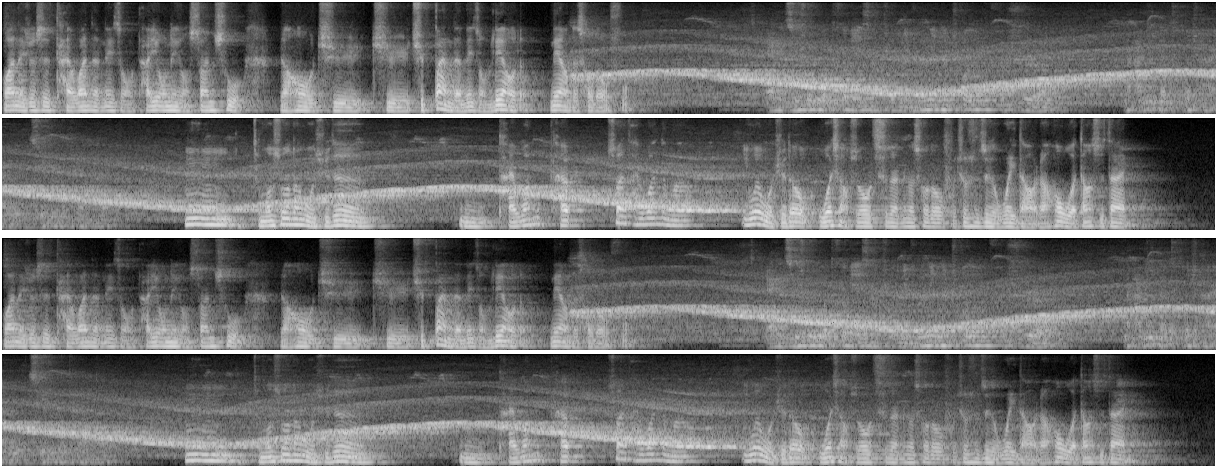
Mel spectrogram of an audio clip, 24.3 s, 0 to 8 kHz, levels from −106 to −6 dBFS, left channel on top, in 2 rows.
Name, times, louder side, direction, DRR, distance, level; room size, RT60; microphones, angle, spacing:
voice 1, 0.0-6.3 14.0-15.9 16.7-19.1 19.5-23.4, left 3 dB, 75° left, 0.6 m, -26 dB
Bark / Motor vehicle (road) / Siren, 5.6-21.9, left 1 dB, 5° left, 1.0 m, -31 dB
voice 2, 7.3-10.7 11.2-13.3 23.3-23.4, right 1 dB, 45° right, 4.3 m, -39 dB
15.0 x 8.1 x 6.3 m
head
